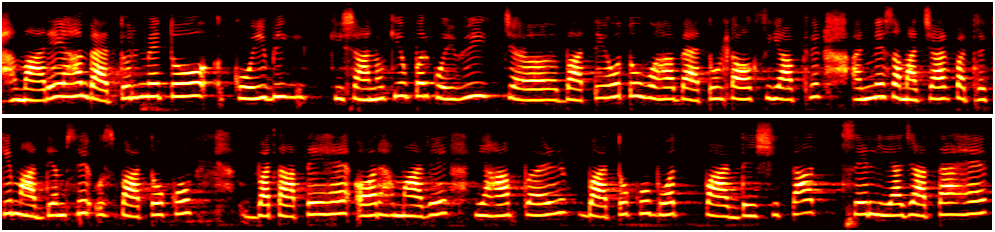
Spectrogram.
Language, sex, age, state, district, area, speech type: Hindi, female, 18-30, Madhya Pradesh, Betul, rural, spontaneous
